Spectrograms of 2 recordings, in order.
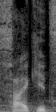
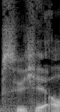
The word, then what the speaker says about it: Psyche: Und siehst du, du hast die Raumsonde Psyche zum Asteroiden Psyche auch wieder richtig ausgesprochen.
